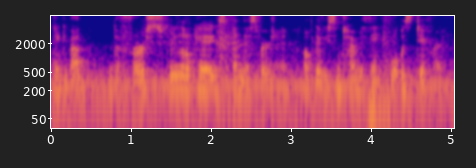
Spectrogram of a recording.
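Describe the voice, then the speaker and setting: A woman's voice: on the low side, a little fast, very noisy. A young adult woman speaking as a teacher, giving an instructional story lesson for children and prompting listeners with questions. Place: small living room indoors. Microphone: camera a short distance away.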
